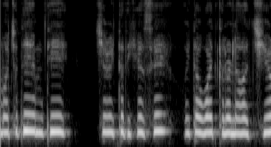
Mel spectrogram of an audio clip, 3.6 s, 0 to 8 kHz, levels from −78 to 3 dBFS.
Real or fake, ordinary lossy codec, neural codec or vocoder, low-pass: real; none; none; none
